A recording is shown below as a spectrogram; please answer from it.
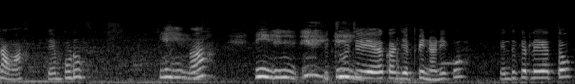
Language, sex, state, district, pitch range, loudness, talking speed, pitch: Telugu, female, Andhra Pradesh, Srikakulam, 285-345 Hz, -24 LUFS, 95 wpm, 320 Hz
